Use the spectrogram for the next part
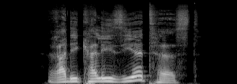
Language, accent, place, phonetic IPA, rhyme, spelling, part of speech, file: German, Germany, Berlin, [ʁadikaliˈziːɐ̯təst], -iːɐ̯təst, radikalisiertest, verb, De-radikalisiertest.ogg
- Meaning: inflection of radikalisieren: 1. second-person singular preterite 2. second-person singular subjunctive II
